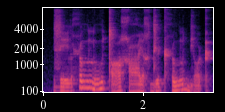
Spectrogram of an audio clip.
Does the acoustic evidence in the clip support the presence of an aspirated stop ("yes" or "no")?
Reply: no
